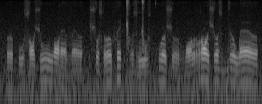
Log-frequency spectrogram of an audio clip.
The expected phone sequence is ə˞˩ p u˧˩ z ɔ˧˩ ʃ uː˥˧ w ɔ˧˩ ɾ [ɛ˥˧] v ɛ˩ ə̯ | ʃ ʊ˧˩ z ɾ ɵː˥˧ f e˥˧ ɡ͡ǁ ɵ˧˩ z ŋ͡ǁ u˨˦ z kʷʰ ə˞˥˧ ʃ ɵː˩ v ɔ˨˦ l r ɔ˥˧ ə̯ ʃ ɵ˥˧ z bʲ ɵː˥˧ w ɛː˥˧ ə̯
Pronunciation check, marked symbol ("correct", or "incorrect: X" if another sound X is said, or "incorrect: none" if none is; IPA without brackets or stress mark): incorrect: ɛ˩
